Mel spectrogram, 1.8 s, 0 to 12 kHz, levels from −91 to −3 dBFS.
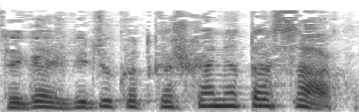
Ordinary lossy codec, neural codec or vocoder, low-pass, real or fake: MP3, 32 kbps; vocoder, 44.1 kHz, 128 mel bands, Pupu-Vocoder; 10.8 kHz; fake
